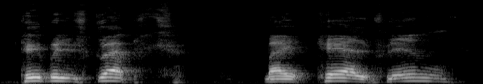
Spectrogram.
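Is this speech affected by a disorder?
Yes: cerebral palsy.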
